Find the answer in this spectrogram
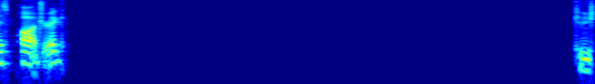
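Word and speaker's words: Pádraig: His name is Padre. Can you spell that?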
